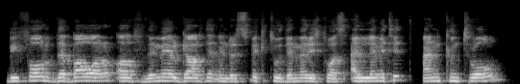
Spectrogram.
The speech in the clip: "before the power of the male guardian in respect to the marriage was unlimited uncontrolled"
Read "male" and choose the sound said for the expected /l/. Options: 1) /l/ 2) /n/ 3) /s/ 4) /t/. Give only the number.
1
